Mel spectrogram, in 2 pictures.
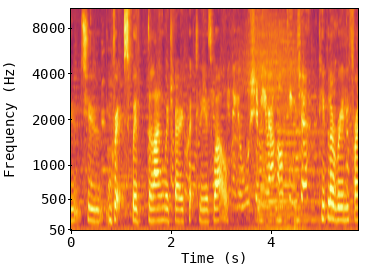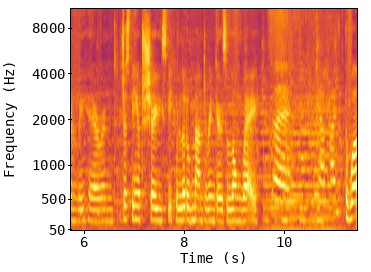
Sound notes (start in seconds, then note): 3.6 mandarin speech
